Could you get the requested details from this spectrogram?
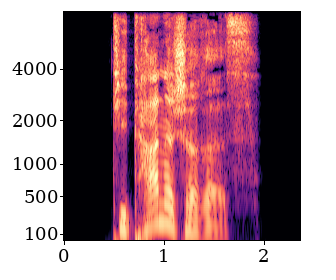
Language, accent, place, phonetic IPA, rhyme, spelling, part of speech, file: German, Germany, Berlin, [tiˈtaːnɪʃəʁəs], -aːnɪʃəʁəs, titanischeres, adjective, De-titanischeres.ogg
- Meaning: strong/mixed nominative/accusative neuter singular comparative degree of titanisch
